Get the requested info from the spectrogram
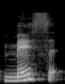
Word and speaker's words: Metz: Et donc, les personnes, en fait, pour montrer la résistance, l'opposition face à l'occupation, eh bien, en fait, les résistants ont commencé à appeler la ville, à prononcer la ville Metz.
